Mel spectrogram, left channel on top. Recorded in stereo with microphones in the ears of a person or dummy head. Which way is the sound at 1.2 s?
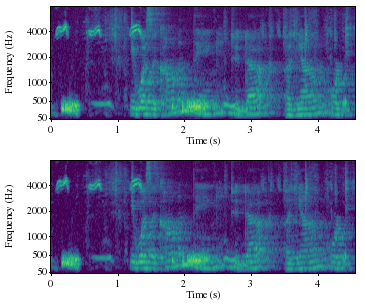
15° right (ahead or behind).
